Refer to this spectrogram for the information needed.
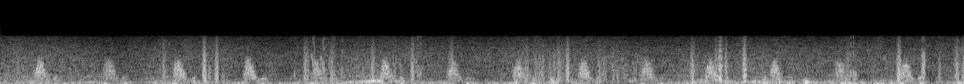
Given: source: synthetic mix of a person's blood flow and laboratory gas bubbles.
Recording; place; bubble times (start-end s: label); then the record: Doppler ultrasound of blood flow; subclavian vein
2.90-2.98 s: bubbles
3.09-3.50 s: bubbles
3.92-4.09 s: bubbles
4.14-4.25 s: bubbles
6.13-6.42 s: bubbles
8.47-8.60 s: bubbles
8.83-8.88 s: bubbles
From the record:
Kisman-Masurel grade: 121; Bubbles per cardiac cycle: 1 to 2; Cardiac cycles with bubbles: 10 to 50%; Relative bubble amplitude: barely perceptible (0.100 to 0.250); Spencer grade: 2 (many but less than half of the cardiac periods contain bubble signals, singularly or in groups); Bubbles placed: anywhere in the cardiac cycle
